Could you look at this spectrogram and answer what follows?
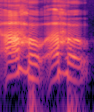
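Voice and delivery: sympathetic reaction, re-enacted; showing emotion. Shown as a demonstration. Teacher re-enacting her reaction to Joe's story, showing emotion. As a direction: react with a drawn "oh". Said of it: "I'm just showing emotion".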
